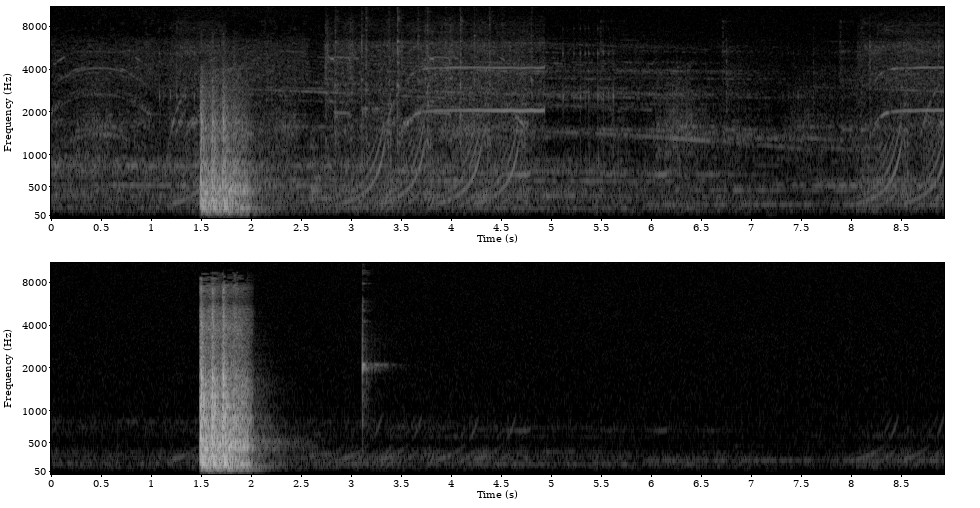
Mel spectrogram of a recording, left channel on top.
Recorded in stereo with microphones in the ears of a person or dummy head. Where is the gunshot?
60° right (ahead or behind), 0.6 m.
